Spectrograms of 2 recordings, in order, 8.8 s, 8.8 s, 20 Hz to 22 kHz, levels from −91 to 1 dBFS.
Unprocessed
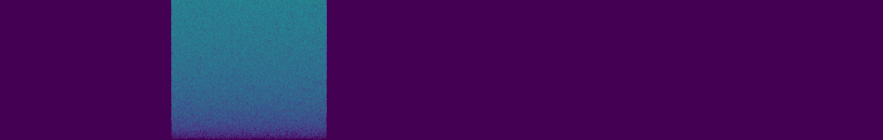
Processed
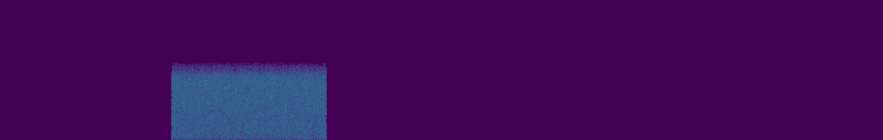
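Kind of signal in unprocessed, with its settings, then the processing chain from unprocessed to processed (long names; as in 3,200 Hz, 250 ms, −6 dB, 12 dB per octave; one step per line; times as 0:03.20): noise violet, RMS −39 dBFS 1.54 s
half-wave rectification
high-pass filter 320 Hz 12 dB per octave
downsampling to 22,050 Hz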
